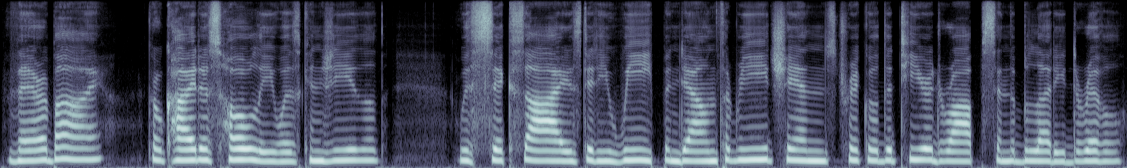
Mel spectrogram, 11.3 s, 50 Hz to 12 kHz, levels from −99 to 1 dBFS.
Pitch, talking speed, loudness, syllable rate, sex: 200 Hz, 120 wpm, -17 LUFS, 3.4 syllables/s, female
